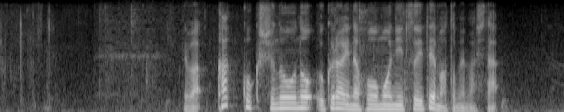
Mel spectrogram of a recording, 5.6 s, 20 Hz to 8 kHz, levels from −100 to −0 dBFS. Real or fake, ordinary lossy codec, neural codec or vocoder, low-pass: real; Opus, 24 kbps; none; 7.2 kHz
